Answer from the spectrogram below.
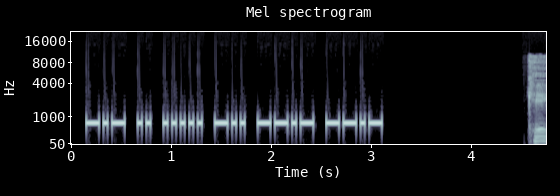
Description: Morse code, heard as a keyed tone, about 28 wpm, 700 Hz. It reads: KI5DQQ
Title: USA Callsign DE Callsign - 6 Characters - 28wpm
